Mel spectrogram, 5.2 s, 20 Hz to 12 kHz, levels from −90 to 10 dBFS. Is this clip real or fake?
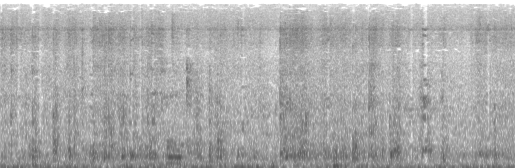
fake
